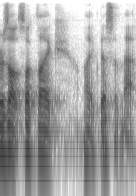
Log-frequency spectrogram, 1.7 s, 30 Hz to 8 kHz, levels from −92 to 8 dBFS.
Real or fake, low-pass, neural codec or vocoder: fake; 7.2 kHz; vocoder, 44.1 kHz, 80 mel bands, Vocos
